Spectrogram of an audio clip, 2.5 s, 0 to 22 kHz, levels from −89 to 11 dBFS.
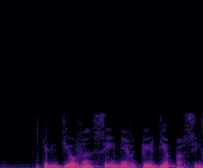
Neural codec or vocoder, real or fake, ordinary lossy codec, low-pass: none; real; none; 7.2 kHz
